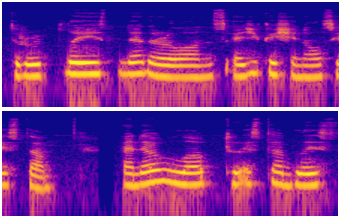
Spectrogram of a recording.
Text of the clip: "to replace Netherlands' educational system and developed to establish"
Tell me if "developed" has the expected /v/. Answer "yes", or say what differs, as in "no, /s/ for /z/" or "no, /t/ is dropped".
no, /w/ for /v/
